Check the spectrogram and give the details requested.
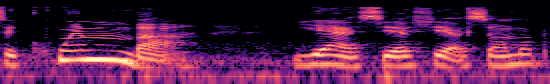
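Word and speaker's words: Coimbra: So I actually consigned in the city of Simba. Yes, no, how you pronounce it? Quimba.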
